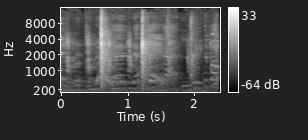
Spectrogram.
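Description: Two sharp handclaps about half a second apart, between a man's calls of "hey".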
